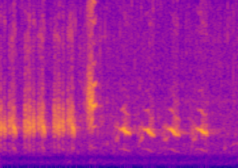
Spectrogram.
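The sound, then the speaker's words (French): A reed warbler sings among reeds, first a quick run of harsh chattering notes, then four evenly spaced, clearer high chirps, with no voices. “Écoute, tu la reconnais ? Bien sûr. C'est la rousserolle de l'histoire.”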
